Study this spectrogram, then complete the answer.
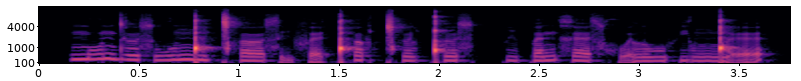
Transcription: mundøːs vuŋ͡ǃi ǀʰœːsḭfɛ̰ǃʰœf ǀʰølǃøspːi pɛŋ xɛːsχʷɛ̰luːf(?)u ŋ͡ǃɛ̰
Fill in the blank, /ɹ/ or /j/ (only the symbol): j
